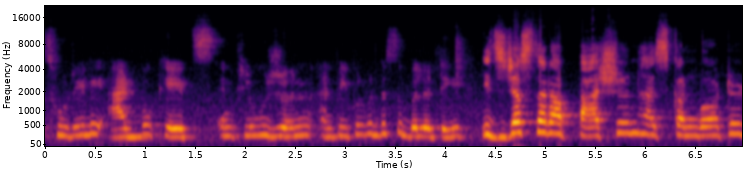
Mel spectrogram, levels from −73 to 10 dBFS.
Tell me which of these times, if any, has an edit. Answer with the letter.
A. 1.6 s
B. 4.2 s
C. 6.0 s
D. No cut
B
